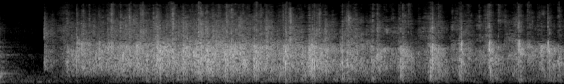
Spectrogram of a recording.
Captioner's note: attendees applauding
